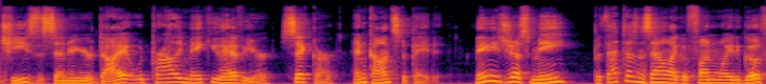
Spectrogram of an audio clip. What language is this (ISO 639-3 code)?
eng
